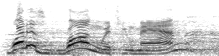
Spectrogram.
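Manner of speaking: loud, laughing disbelief; incredulous outcry. Real, not acted. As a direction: call him crazy with a laugh. Exasperated at the friend.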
